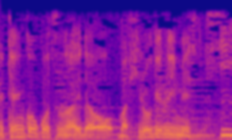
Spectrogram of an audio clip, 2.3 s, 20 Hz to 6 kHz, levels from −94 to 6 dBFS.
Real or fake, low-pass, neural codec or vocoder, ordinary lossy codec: real; 5.4 kHz; none; none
